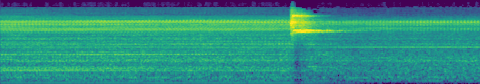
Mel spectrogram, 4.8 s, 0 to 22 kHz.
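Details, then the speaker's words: MBraun Labmaster 130 glovebox, antechamber evacuated via the key-press control, gauge dropping: even high whir with a brief change near three seconds, no rattle or grinding; floor-mounted vacuum pump running normally. "And then when you wanted to evacuate it, you just push the other one. And you can hear it kick on. And you can watch the gauge go down."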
